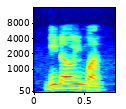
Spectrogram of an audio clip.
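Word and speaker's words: denouement: अगला वर्ड है हमारे पास डिनावीमान। डिनावीमान का मतलब क्या होता है? ध्यान रखना, ये टी वाला साउंड प्रोनाउंस नहीं करते।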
